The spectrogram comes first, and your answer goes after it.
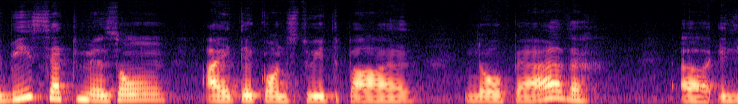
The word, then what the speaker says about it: construite: So, cette maison a été construite with an E, construite. That's why we are pronouncing the last T, right? Because there's an E at the end.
